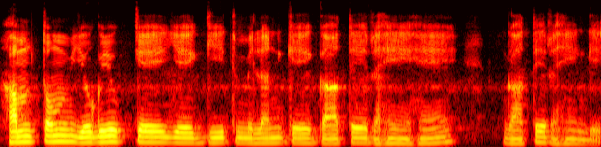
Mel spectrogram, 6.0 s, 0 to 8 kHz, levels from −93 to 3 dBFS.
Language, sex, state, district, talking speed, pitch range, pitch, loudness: Hindi, male, Bihar, Patna, 140 wpm, 95-110 Hz, 100 Hz, -23 LUFS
